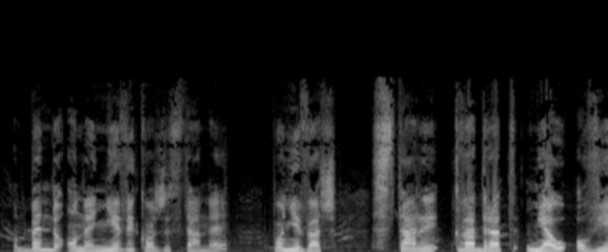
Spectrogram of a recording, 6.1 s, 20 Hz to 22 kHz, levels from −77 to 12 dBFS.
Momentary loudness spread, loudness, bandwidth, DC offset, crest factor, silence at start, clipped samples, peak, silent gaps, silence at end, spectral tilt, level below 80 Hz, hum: 13 LU; -16 LUFS; 15.5 kHz; under 0.1%; 16 dB; 0.15 s; under 0.1%; 0 dBFS; none; 0 s; -2.5 dB/octave; -58 dBFS; none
